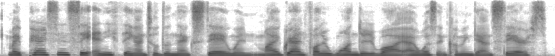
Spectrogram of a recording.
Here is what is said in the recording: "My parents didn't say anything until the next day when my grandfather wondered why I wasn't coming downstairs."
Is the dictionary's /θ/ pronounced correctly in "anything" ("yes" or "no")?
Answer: yes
